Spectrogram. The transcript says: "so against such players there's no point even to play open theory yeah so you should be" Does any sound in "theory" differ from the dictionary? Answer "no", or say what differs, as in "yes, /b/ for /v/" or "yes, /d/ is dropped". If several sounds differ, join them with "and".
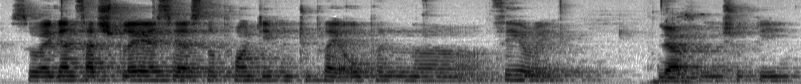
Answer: no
